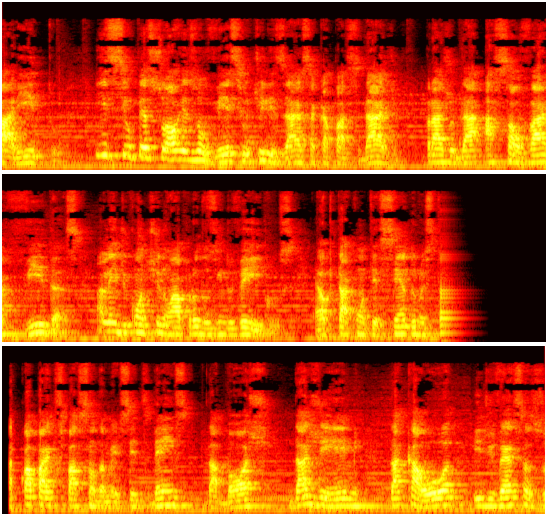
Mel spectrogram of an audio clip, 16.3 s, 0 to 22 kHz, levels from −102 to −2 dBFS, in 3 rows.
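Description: From 9.83 to 10.99 s the sound turns into a brief fading buzz and then about 760 ms of silence before resuming, with about a second of audio simply gone. This is most likely a long network dropout: the receiver filled the gap by concealment, then let it decay. Shortly after, from 12.06 to 12.89 s, the audio runs hurried at unchanged pitch, about 111% speed. This is a jitter buffer speed-up, where the receiver trimmed pitch-period-sized pieces to shed roughly a tenth of a second of built-up delay.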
